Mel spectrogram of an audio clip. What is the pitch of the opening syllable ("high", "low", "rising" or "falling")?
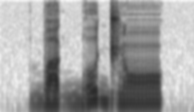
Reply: low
